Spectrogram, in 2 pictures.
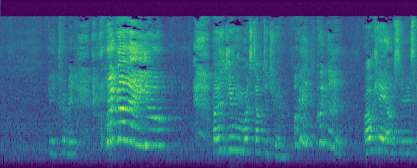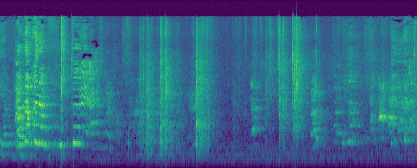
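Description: A young boy talks and laughs with animation close by.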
